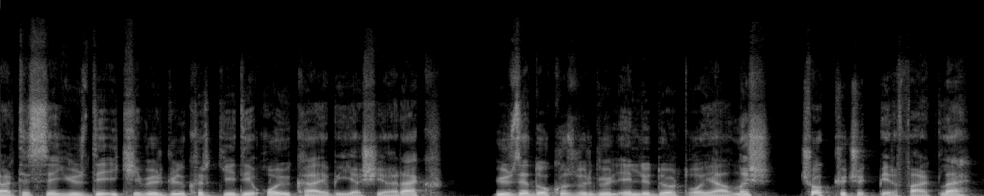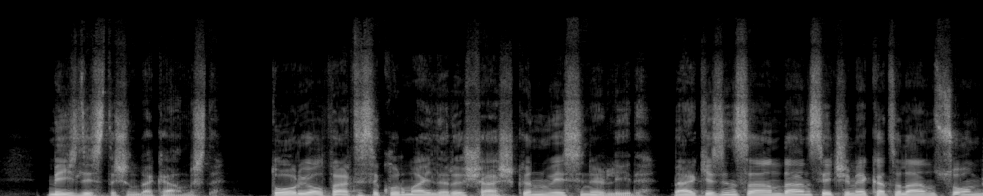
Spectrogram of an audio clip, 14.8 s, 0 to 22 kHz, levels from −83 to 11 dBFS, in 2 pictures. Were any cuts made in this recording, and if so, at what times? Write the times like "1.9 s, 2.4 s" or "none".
12.4 s

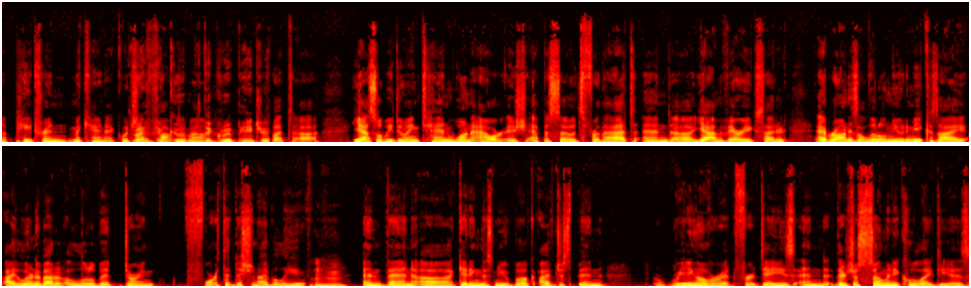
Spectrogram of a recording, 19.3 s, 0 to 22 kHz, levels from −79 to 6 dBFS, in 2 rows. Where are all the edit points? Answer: 2.7 s

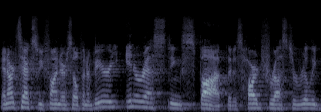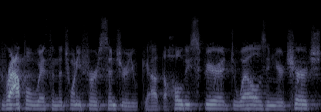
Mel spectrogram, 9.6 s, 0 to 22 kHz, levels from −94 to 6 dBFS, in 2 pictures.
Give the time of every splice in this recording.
6.8 s

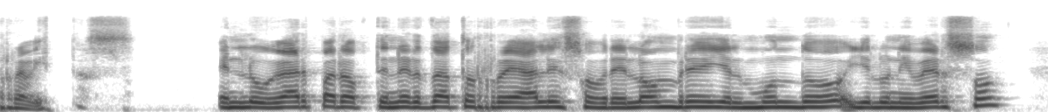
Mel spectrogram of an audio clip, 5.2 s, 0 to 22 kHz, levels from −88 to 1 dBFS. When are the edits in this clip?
1.0 s

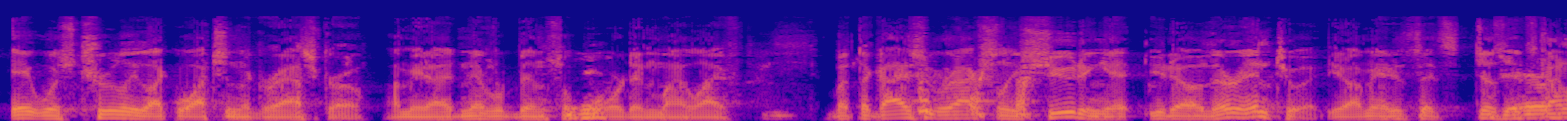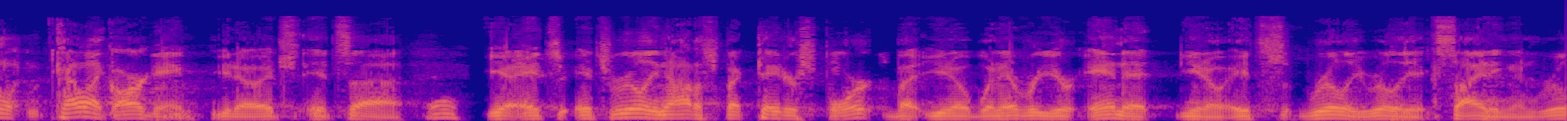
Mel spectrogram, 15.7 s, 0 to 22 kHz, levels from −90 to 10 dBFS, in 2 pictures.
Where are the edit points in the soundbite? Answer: none

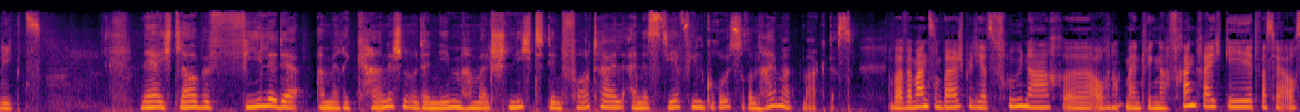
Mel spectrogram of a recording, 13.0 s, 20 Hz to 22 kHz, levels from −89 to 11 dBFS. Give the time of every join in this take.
8.8 s

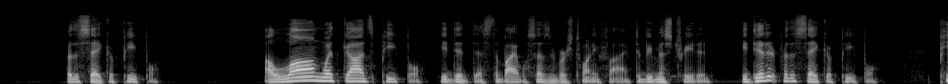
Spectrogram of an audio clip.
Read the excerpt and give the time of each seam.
4.3 s

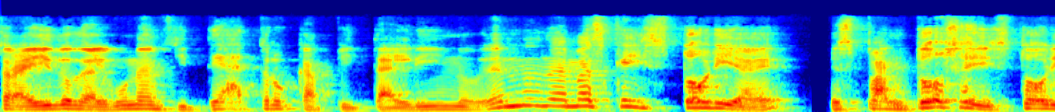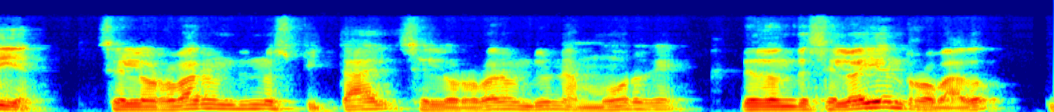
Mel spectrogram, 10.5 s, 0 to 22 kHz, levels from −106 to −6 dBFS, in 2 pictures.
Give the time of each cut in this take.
none

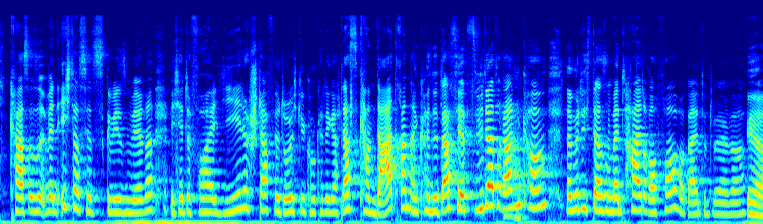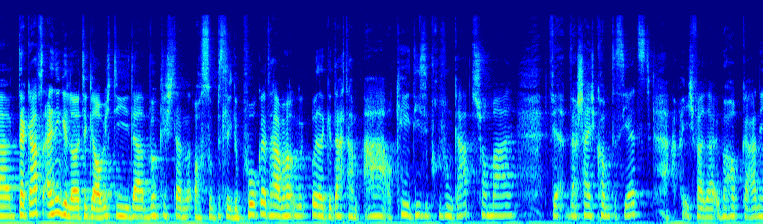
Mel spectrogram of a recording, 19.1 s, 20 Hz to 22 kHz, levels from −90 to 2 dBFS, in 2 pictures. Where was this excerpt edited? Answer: 4.2 s

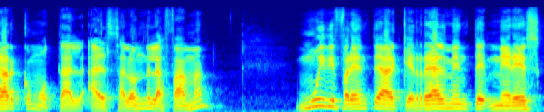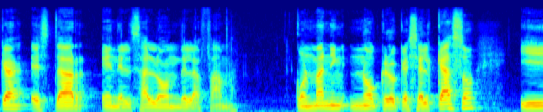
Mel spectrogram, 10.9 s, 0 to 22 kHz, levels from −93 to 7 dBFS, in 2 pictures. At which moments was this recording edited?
8.3 s

